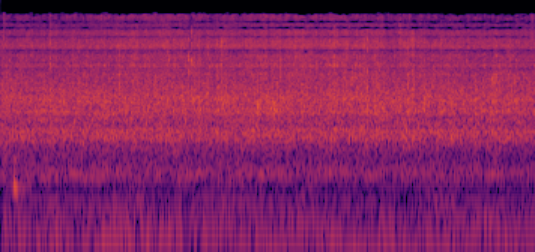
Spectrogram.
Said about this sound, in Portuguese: Uma chuva cai do céu. A água começa a cair por todo o seu corpo.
